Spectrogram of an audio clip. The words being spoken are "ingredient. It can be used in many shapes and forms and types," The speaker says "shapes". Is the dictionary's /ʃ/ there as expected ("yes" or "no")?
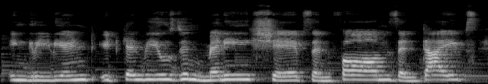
yes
